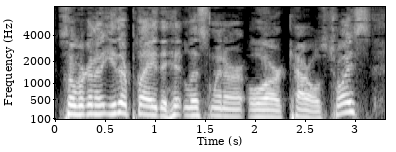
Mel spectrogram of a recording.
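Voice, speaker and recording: A man co-hosting an internet radio show in casual chat, jokey and quick to laugh, stumbling over his words. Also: a little high, mellow, no room sound.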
